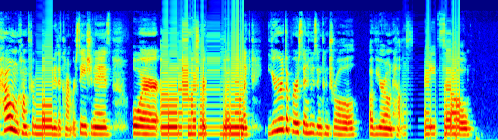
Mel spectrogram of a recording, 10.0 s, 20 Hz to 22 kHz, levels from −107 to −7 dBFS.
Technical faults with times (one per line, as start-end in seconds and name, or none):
0.72-1.04 robotic sound from repeated short buffers
3.24-4.87 robotic sound from repeated short buffers
8.04-9.19 robotic sound from repeated short buffers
